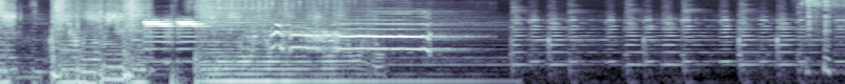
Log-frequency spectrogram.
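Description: A loud rooster crows a long cock-a-doodle-doo over the first few seconds, then a rhythmic, bouncy tune carries on at a lower level.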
